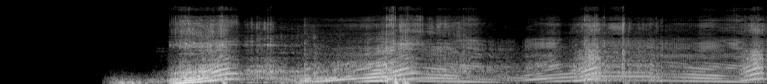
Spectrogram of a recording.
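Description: A second sports car engine revs hard.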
